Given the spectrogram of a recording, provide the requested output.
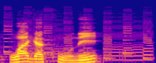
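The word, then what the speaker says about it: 我が国: but yeah, so this Wagauni uh the accent luckily stays the one of waga waga accent on the W.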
